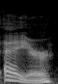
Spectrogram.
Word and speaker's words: Eyre: How do you say that? E-Y-R-E. Eyre. – Eyre. – Oh, what's that? – Like Jane Eyre.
